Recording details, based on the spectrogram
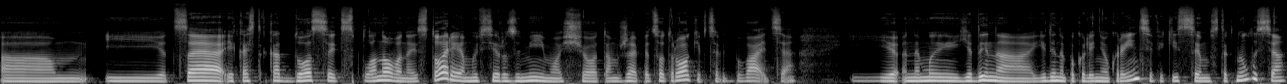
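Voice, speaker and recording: A woman's very deep, low pitch and dark, mellow tone at a fairly slow pace, in a very clean recording with a silent background. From Ukraine. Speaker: podcast co-host. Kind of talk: casual chat.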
